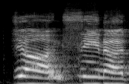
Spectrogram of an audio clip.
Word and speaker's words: John Cena: John Cena.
